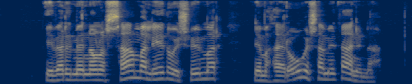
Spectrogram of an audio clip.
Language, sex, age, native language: Icelandic, male, 40-49, Icelandic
